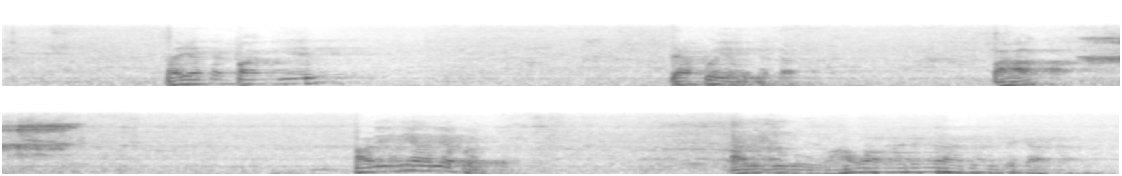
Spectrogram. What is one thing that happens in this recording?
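A man speaks into a microphone over a loudspeaker in short phrases, with echo.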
